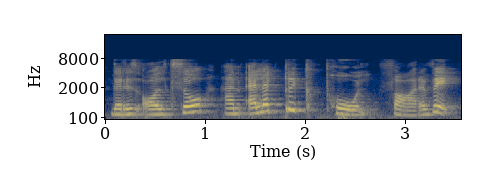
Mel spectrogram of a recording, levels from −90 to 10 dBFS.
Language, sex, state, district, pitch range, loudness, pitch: English, female, Karnataka, Bangalore, 220-320 Hz, -16 LUFS, 235 Hz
